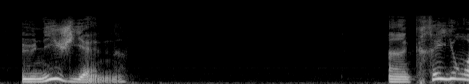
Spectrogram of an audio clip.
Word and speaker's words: hygiène: Une hygiène. So remember we've got this Y here, vowel, and it's pronounced like E. I, okay? Hygiène. H doesn't exist, H doesn't exist in French, so hygiène.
